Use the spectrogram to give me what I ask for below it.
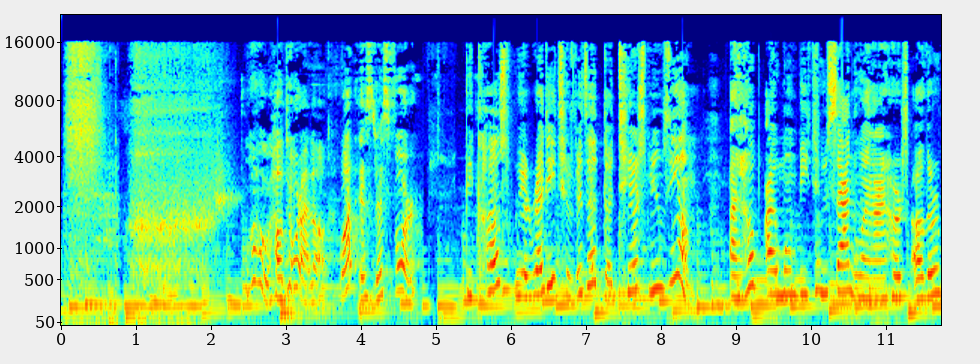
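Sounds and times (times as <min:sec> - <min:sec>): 
deep breath in: 0:00.0 - 0:02.4
speech: 0:02.5 - 0:11.7.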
